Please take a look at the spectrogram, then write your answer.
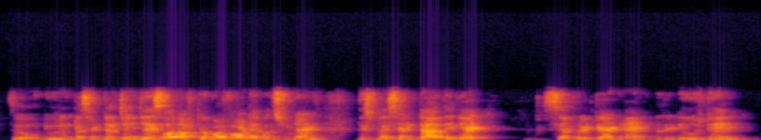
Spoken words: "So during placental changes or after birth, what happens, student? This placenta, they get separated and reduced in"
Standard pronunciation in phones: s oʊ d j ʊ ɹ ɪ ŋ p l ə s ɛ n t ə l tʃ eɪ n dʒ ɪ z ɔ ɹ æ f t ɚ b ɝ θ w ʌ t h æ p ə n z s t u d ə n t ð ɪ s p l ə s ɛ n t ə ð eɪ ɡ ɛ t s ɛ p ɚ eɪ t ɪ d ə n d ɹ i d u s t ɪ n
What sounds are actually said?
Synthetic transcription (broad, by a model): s oʊ d j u ɹ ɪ ŋ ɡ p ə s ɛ n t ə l tʃ eɪ n dʒ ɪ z ɔ ɹ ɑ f t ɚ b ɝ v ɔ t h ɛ b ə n s t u d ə n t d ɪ s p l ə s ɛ n t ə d eɪ ɡ ɛ t s ɛ p ɚ eɪ t ɪ d ə n d ɹ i d u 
